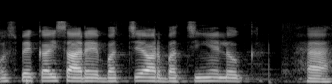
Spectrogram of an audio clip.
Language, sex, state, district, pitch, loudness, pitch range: Hindi, male, Jharkhand, Garhwa, 155 Hz, -18 LUFS, 150-160 Hz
